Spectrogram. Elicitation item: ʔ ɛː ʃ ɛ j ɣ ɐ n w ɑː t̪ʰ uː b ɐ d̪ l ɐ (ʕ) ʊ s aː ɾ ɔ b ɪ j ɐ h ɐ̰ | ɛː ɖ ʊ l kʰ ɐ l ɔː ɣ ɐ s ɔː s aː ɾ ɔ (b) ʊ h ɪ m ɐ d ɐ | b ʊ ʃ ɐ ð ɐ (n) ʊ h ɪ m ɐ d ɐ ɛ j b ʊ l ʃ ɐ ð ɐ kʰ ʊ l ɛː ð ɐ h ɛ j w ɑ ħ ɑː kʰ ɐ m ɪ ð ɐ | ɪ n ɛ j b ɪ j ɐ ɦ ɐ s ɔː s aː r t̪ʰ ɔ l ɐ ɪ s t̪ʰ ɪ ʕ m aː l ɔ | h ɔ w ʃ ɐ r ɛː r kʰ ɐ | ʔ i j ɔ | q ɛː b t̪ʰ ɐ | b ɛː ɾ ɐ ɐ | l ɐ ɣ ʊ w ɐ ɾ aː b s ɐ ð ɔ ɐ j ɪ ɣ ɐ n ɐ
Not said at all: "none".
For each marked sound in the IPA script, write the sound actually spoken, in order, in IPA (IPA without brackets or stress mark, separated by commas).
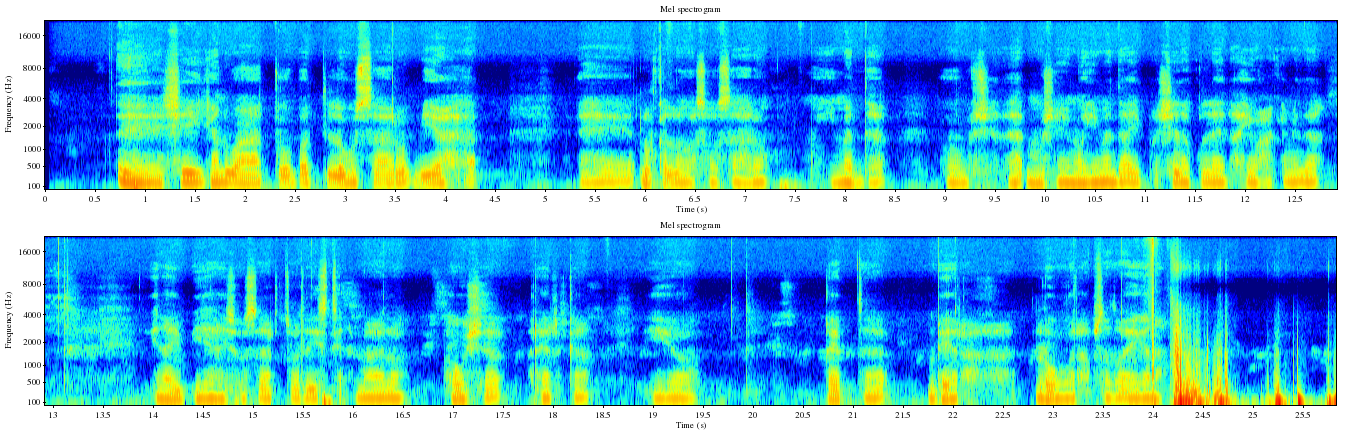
ɣ, m, m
